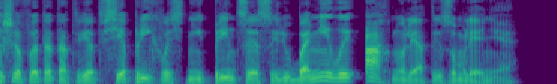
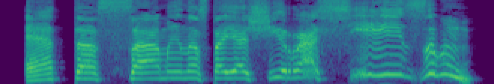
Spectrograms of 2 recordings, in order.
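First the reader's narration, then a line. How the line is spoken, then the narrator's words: Princess's shrill squeal. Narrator (Russian): взвизгнула принцесса Любомила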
